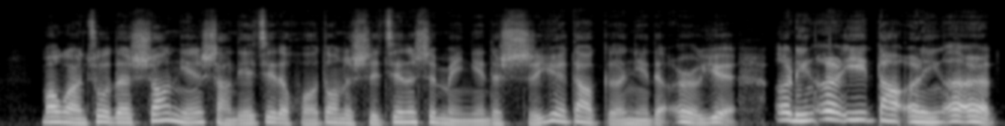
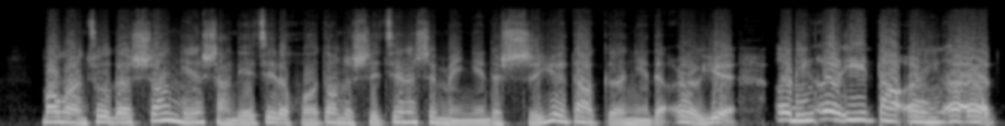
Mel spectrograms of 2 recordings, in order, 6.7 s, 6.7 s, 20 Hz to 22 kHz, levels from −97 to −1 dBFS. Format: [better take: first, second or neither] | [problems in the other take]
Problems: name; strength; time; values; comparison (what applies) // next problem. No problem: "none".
first | distortion; heavy; 22% of the sound clipped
